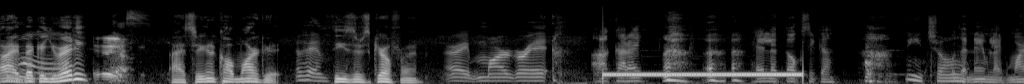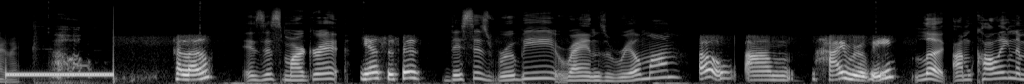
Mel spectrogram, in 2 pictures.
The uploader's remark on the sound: we opened up the phone lines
